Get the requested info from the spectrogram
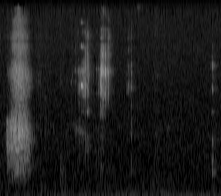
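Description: Glass jars, a glass beaker and a metal strainer being handled on a tabletop. A short rushing noise lasts about half a second at the start, then comes a few faint light clicks and taps.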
